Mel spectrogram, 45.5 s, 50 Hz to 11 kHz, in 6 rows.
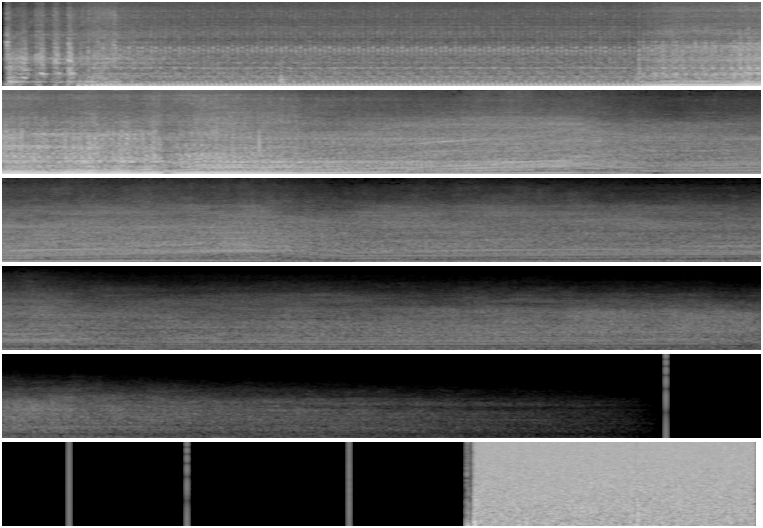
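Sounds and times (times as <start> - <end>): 
2005 Smart Fortwo car starting and pulling away with slow chug: 0.0 - 32.2, 42.6 - 45.4.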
